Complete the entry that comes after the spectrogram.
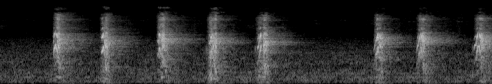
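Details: Ringneck green parrot screeches repeatedly: eight loud, raspy, high-pitched shrieks, each about half a second apart with a pause in the middle.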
